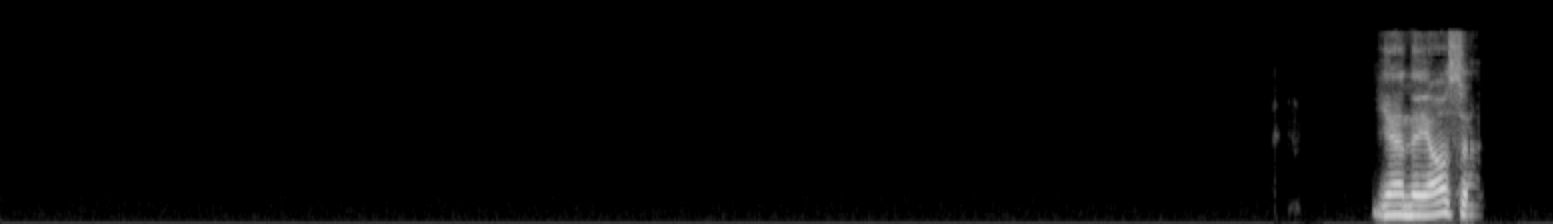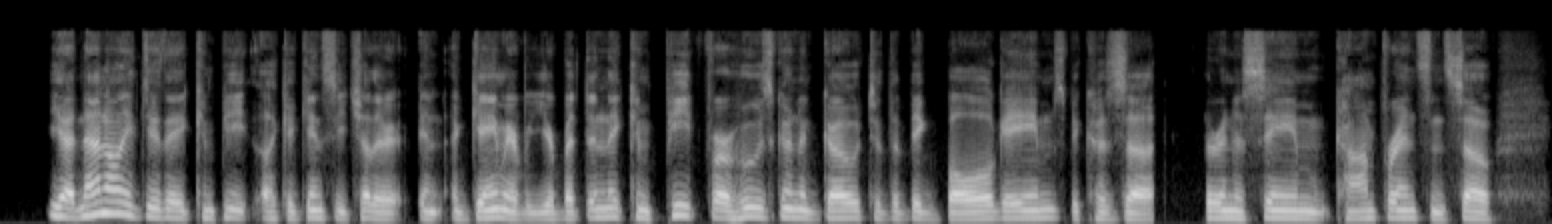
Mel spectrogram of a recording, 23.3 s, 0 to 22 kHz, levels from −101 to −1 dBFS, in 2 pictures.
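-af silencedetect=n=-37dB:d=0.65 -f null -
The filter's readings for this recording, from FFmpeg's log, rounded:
silence_start: 0.00
silence_end: 10.32 | silence_duration: 10.32
silence_start: 11.06
silence_end: 12.02 | silence_duration: 0.97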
